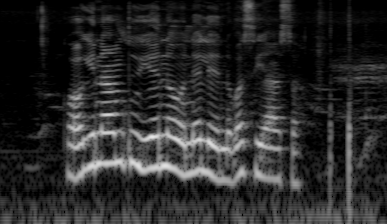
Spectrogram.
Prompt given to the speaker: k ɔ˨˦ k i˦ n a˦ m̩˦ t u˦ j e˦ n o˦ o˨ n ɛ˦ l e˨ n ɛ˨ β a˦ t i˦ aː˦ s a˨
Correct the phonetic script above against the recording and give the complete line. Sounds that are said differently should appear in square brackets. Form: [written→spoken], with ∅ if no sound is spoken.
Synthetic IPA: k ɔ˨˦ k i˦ n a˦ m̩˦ t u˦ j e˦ n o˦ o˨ n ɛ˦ l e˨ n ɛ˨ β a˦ [t→s] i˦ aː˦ s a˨

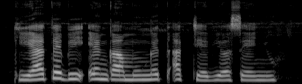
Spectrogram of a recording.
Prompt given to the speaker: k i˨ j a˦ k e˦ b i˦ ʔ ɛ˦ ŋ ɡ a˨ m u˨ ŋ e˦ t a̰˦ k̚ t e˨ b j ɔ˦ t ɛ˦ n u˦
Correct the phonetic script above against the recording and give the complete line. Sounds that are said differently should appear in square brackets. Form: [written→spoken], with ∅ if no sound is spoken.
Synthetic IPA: k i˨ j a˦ [k→t] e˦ b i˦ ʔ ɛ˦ ŋ ɡ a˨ m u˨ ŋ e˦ t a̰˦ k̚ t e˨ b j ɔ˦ [t→s] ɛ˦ [n→ɲ] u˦

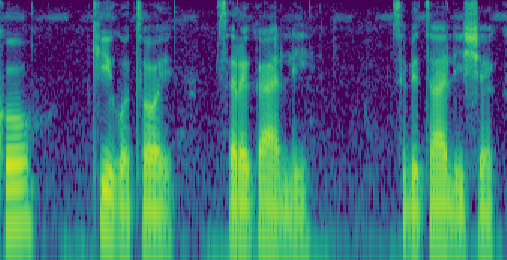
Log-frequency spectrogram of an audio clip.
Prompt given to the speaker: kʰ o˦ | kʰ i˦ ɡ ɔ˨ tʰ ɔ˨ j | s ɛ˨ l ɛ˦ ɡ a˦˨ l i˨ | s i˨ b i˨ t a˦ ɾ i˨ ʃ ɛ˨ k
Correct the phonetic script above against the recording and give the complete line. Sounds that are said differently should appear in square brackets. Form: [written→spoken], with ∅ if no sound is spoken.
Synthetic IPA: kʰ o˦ | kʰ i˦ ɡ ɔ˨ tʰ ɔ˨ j | s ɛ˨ [l→ɾ] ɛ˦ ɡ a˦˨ l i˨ | s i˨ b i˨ t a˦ [ɾ→l] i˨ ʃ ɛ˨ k

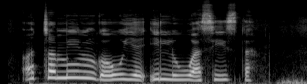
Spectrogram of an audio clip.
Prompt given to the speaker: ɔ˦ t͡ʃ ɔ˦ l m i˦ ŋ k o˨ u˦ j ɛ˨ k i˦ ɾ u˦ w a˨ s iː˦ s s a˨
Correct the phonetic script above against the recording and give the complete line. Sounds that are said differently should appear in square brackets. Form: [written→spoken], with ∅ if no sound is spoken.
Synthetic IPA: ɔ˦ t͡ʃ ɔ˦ [l→∅] m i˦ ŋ [k→ɡ] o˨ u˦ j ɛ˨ [k→ʔ] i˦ [ɾ→l] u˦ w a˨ s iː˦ s [s→t] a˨

